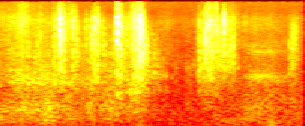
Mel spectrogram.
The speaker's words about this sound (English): When you're there, say I'm there. I said, heard people say there, but I see our pages turn, right?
